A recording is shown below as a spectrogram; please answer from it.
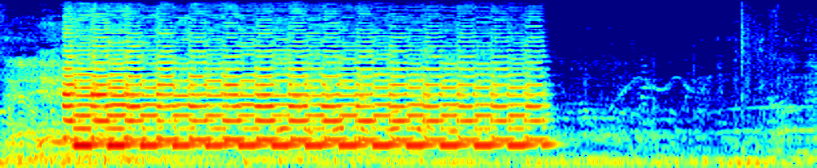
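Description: A horn sounding loudly for about three and a half seconds in quick, even pulses, then stopping abruptly.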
